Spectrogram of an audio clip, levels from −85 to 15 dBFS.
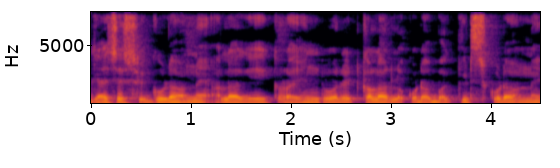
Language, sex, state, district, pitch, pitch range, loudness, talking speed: Telugu, female, Andhra Pradesh, Sri Satya Sai, 105 Hz, 105-110 Hz, -17 LUFS, 175 wpm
